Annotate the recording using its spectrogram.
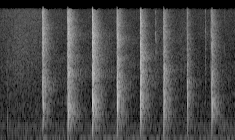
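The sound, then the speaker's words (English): A single person claps hands for the show in a steady, even rhythm, about nine sharp, crisp claps spaced evenly apart, with no voices. “Yeah, I was clapping for the show.”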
